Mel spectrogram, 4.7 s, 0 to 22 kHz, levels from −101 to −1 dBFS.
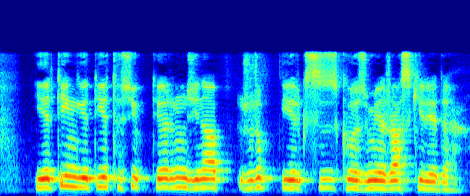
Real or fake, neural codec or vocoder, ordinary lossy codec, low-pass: fake; codec, 16 kHz in and 24 kHz out, 1 kbps, XY-Tokenizer; none; 7.2 kHz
